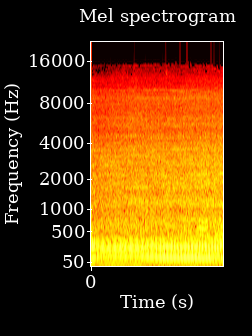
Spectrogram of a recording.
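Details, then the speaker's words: 2003 Kawasaki ZX6R four-cylinder at operating temperature after resetting the timing chain tensioner, fan kicking on, small coolant leak at the reservoir, no smoke; smooth steady hum with even firing and no ticking or chain rattle, normal idle. "so yeah the fan kicks on when it should small coolant leak from the reservoir and it's not smoking so i think we got a good motor here sounds good after i reset the timing chain tensioner sounds great"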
